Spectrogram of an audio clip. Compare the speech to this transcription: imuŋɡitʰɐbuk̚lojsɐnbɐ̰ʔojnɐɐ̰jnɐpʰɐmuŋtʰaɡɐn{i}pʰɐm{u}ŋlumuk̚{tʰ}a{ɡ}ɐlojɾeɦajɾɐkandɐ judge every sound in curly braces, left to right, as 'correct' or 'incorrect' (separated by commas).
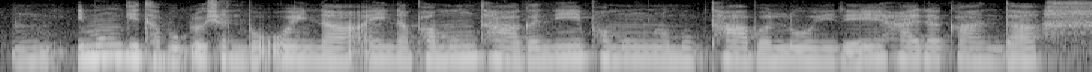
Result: correct, correct, correct, incorrect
